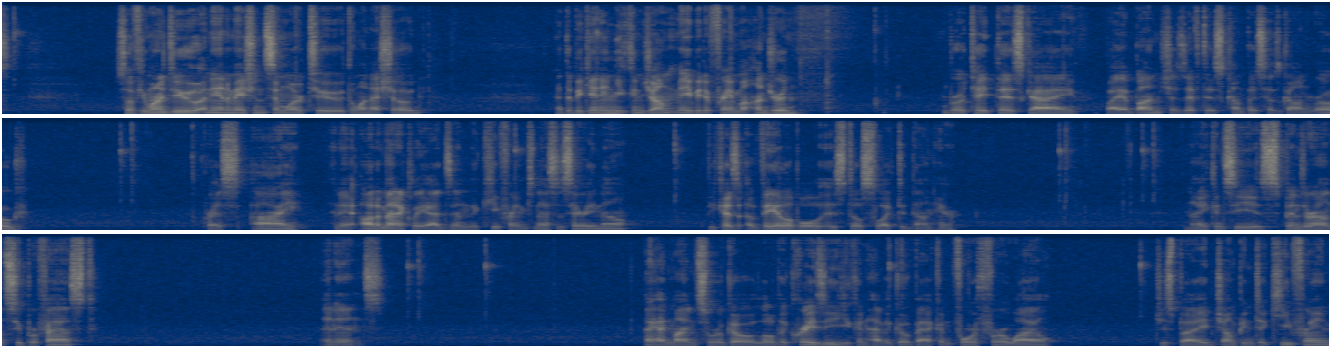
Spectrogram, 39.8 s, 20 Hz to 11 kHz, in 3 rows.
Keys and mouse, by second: 1.7-5.7 drag, 8.4 click, 8.4 r, 14.3 click, 14.9 i, 30.3-32.8 drag, 34.0 r, 35.2 click, 35.8 i, 37.6 drag.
